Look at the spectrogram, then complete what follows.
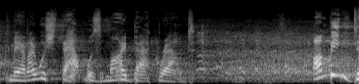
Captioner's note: audience laughing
